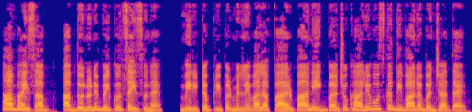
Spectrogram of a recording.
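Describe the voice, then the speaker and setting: A woman voicing a kind, dutiful village paan seller, polite and earnest, in an animated story. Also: medium pitch, moderate pace, no echo, clean studio sound, lightly acted. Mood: polite, cheerful. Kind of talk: animated Hindi storybook acting.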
